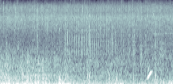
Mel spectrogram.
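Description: Thunder and steady rain from a lightning storm in the video game Spiritfarer, a continuous low rumble under a dense hiss of rainfall, no voices.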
